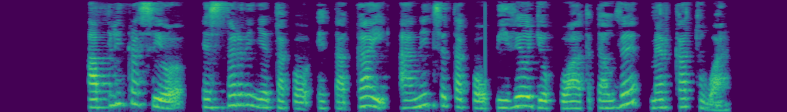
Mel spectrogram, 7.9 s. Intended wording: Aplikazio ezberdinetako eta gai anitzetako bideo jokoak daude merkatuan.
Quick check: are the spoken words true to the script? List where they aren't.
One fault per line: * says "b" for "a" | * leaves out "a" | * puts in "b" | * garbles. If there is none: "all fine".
all fine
